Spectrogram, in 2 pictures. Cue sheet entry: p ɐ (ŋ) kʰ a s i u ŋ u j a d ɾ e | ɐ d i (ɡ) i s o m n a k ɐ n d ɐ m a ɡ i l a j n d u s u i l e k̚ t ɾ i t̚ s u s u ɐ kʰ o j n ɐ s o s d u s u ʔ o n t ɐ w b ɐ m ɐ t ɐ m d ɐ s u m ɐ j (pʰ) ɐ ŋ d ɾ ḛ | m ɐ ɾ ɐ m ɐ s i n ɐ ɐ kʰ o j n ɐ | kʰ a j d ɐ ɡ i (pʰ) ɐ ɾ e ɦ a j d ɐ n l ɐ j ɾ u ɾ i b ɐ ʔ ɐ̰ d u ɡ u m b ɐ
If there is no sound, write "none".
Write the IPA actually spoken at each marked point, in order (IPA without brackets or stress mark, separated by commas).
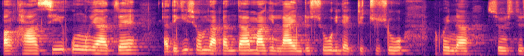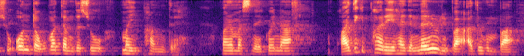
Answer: ŋ, ɡ, pʰ, pʰ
